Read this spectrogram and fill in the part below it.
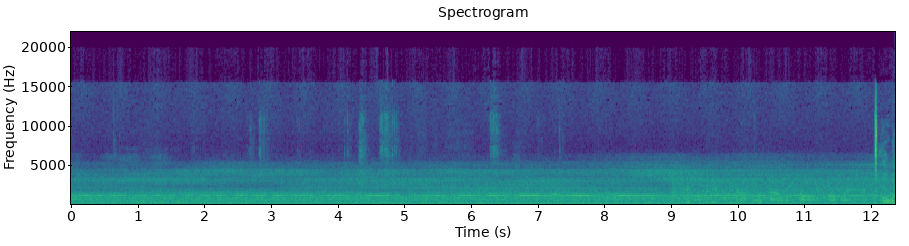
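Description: An Airbus A321neo jet at Charlotte airport gives a sustained engine roar that holds steady throughout, with people talking over it.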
